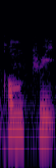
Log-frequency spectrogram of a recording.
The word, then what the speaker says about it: Van Rompuy: Rompuy, voilà. Donc ça veut dire Rompuy ou Rompuy? Les deux prononciations coexistent.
